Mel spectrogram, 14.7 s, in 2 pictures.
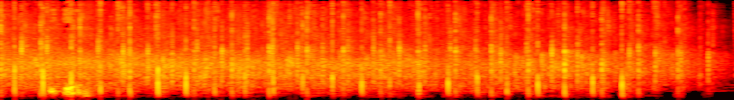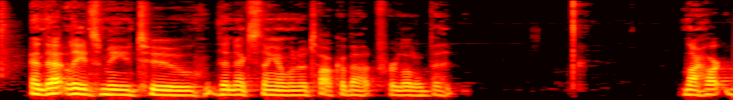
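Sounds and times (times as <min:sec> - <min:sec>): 
audience applause: 0:00.0 - 0:07.5
speech: 0:00.5 - 0:00.9, 0:07.6 - 0:12.0, 0:14.2 - 0:14.6.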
